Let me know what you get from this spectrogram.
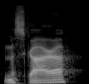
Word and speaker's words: Masskara: The mascara. Is that how you say it? – Yeah, mascara.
